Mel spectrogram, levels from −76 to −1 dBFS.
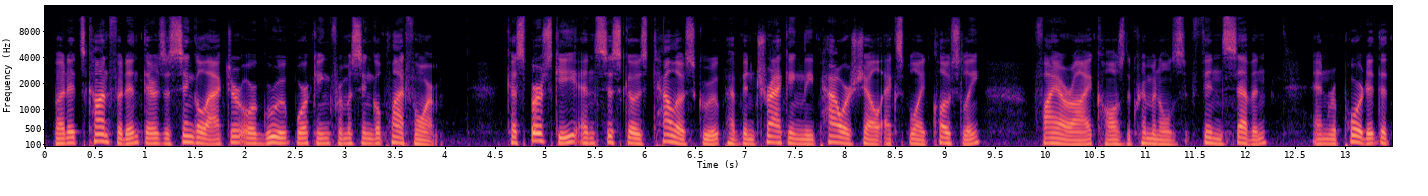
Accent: American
